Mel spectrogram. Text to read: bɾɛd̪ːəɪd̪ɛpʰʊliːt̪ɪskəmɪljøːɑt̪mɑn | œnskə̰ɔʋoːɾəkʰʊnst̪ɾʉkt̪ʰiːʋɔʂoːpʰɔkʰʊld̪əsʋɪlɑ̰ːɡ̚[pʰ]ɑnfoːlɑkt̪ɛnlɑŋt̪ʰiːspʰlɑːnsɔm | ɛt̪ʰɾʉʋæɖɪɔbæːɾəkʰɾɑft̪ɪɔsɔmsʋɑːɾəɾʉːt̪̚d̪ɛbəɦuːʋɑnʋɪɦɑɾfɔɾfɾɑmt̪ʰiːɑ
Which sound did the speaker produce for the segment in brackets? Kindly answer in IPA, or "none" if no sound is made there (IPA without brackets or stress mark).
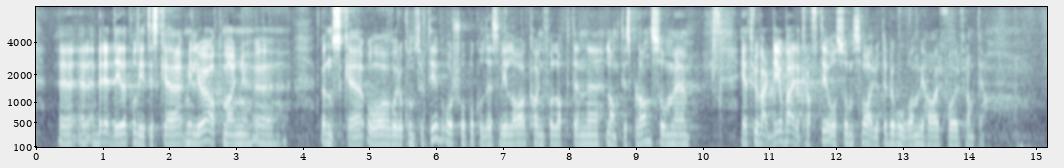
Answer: kʰ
